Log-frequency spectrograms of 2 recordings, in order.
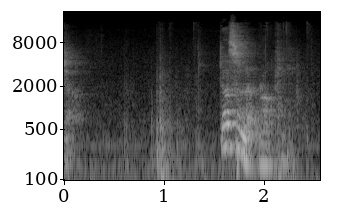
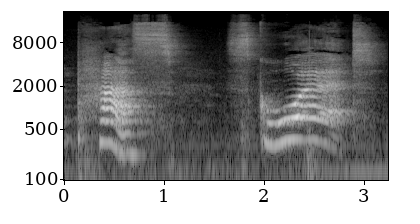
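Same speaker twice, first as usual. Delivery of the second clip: bouncy rhyming read-aloud, louder on the gross bits; reading to children; 4 semitones higher, 6 dB louder, slower than usual. Acted. Reading the birthday verse to Rocky, bouncy and relishing. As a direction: savour every disgusting detail for the child.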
